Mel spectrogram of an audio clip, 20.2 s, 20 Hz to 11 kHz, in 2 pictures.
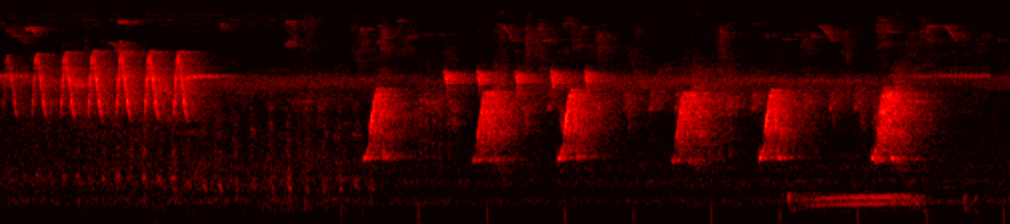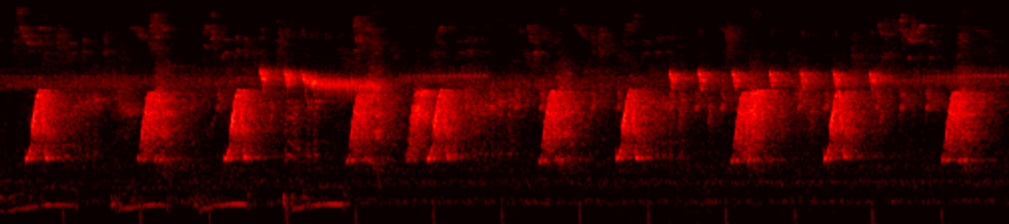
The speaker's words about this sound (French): à 1500 mètres d'altitude, enfin entre 1500 et 2000 mètres d'altitude, dans une forêt tropicale des nuages, euh, avec des fougères arborescentes, où là se faufile une myriade de petits oiseaux, d'insectes. Donc on va écouter un petit exemple.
